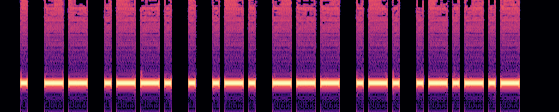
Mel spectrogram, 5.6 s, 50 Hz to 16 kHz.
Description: Morse code, heard as a keyed tone, about 20 wpm, 1000 Hz. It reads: EMPEROR.
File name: qotdfiles / 20wpm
